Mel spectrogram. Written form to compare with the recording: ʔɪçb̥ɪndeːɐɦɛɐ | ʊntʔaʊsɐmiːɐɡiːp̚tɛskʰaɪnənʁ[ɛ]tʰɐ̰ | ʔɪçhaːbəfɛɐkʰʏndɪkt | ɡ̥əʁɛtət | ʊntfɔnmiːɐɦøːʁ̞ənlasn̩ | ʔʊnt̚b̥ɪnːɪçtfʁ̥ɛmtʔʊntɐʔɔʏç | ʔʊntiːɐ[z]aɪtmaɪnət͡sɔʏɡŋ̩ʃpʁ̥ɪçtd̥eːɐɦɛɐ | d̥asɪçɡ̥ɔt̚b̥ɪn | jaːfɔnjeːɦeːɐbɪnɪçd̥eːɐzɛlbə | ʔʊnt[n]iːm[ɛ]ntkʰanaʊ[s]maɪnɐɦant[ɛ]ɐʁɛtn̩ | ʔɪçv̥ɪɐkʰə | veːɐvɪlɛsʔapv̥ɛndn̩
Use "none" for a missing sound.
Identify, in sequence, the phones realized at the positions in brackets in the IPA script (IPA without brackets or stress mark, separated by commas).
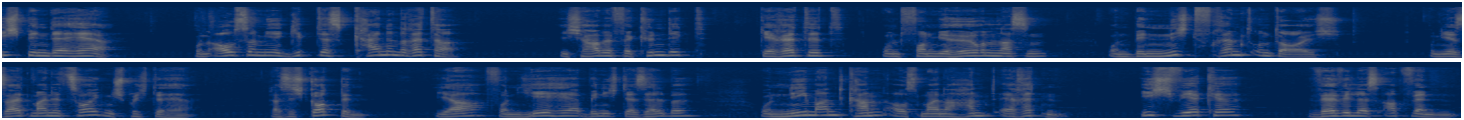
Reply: ɛ, z, n, a, s, ɛ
